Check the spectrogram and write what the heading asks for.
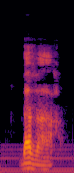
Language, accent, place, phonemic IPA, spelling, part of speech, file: French, France, Lyon, /ba.vaʁ/, bavards, noun, LL-Q150 (fra)-bavards.wav
- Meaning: plural of bavard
